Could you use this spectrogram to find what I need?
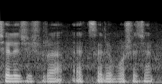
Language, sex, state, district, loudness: Bengali, male, Tripura, West Tripura, -19 LUFS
